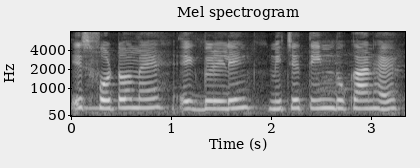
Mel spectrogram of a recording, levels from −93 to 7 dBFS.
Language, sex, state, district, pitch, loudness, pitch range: Hindi, female, Gujarat, Valsad, 290 Hz, -17 LUFS, 275-305 Hz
